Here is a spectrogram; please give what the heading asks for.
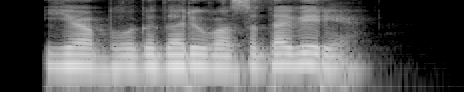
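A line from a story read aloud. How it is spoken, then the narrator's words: Muffled dragon mutter. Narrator (Russian): глухо пробормотал дракон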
